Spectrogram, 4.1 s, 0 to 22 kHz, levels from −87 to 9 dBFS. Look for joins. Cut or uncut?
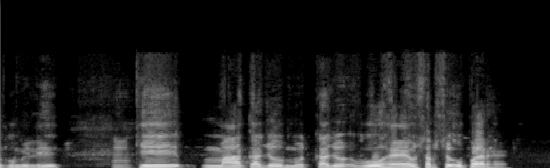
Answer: cut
